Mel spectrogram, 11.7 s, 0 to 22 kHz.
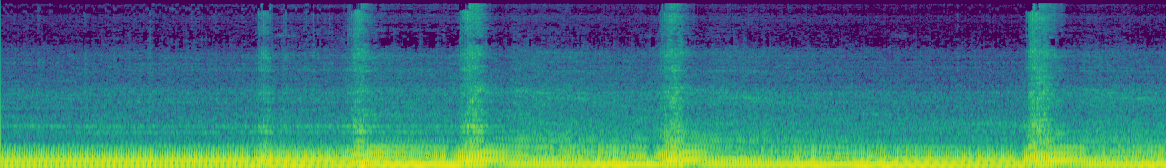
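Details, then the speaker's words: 2.0 EcoBoost Ford Ranger just restarted after a new high-pressure fuel pump, no downpipe, O2 sensors unplugged, no coolant. Loud, raw, unmuffled steady rumble with several quick throttle blips. It runs smoothly and decently after earlier breaking up briefly. "Seems like it's running decent otherwise. Once I get that downpipe on there, I will be able to hear what's actually going on."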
